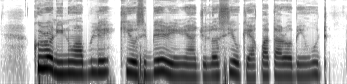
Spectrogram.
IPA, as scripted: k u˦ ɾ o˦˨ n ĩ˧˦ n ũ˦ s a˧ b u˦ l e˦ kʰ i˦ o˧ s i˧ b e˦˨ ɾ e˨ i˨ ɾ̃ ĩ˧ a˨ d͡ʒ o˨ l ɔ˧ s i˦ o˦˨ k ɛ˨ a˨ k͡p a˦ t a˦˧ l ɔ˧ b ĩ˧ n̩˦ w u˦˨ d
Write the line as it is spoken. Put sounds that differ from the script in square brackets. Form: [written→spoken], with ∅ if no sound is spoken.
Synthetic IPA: k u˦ ɾ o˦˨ n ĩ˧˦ n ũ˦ [s→∅] a˧ b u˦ l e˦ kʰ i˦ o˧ s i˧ b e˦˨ ɾ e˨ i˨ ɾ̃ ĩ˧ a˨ d͡ʒ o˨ l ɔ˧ s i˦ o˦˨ k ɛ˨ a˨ k͡p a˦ t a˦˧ [l→ɾ] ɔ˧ b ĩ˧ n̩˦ w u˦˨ d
